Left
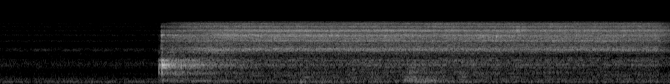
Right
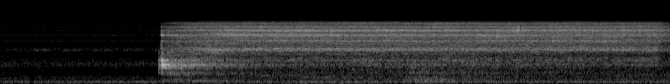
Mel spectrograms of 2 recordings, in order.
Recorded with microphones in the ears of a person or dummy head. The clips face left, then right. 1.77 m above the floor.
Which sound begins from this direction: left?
A running tap, at 1.6 s.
